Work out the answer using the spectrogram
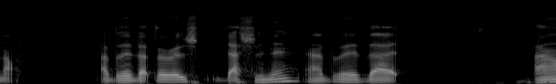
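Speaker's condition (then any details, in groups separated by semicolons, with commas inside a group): Gunshot injury to chin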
